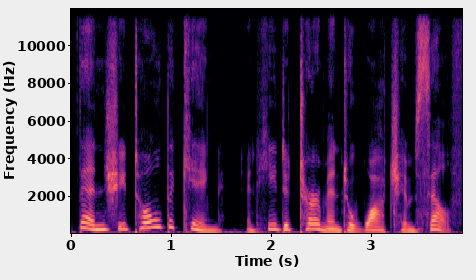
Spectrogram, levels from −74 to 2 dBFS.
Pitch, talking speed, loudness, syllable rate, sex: 205 Hz, 170 wpm, -18 LUFS, 4.3 syllables/s, female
